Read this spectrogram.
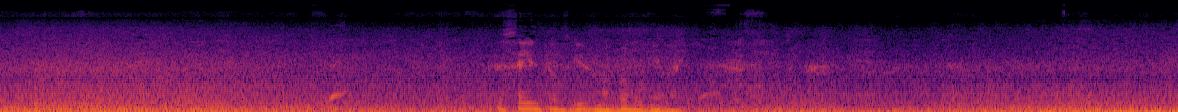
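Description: Wind blows outdoors, rumbling against the microphone.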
